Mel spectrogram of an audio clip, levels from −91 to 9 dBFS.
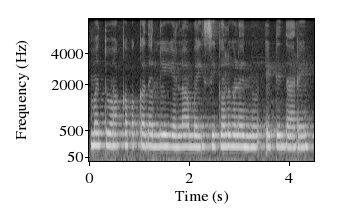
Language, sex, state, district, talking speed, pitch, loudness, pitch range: Kannada, female, Karnataka, Bidar, 95 wpm, 210 Hz, -13 LUFS, 205-220 Hz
